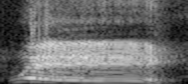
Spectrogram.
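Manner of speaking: high, loud whoop; mock excited cheer. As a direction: cheer like you're gladly joining in. Mimics eagerly joining the group.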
